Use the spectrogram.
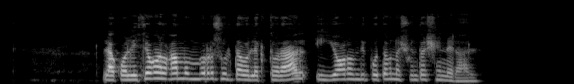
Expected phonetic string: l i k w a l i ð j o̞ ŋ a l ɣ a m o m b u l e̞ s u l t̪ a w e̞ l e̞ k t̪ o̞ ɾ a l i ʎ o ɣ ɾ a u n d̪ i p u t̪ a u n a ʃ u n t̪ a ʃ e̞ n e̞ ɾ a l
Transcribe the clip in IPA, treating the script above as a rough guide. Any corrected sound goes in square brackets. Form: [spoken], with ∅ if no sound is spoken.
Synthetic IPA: l [a] k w a l i [θ] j o̞ ŋ a l ɣ a m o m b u [r] e̞ s u l t̪ a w e̞ l e̞ k t̪ o̞ ɾ a l i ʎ o ɣ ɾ a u n d̪ i p u t̪ a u n a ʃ u n t̪ a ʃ e̞ n e̞ ɾ a l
